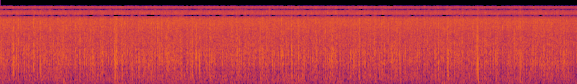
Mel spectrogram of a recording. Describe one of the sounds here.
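Rain falls steadily on leaves and a wet road in a forest.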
